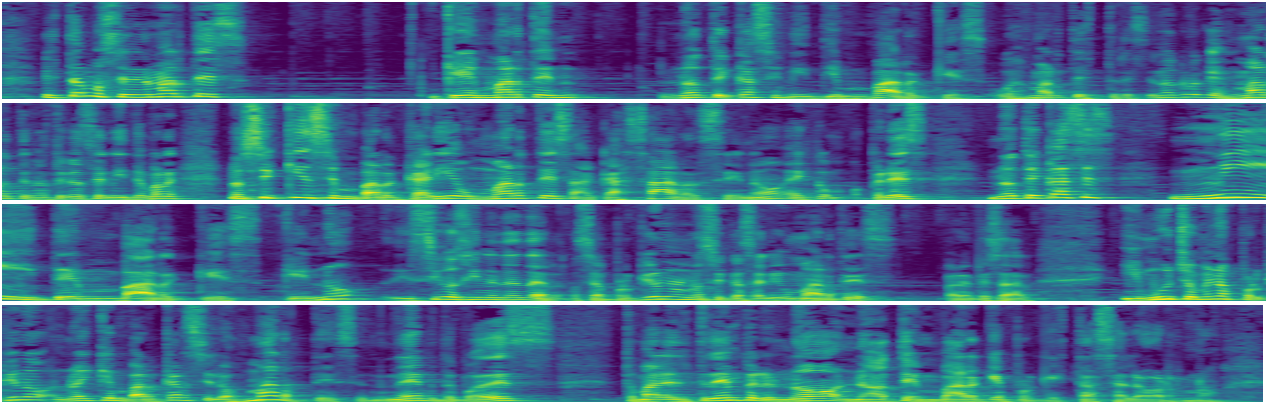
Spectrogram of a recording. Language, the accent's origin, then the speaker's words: Spanish; Argentina; now in Los Angeles, United States; Cuando yo estaba en mi país, en Argentina...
